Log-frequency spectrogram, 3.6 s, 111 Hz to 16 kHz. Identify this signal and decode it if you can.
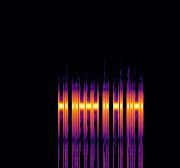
Morse code, heard as a keyed tone, about 36 wpm, 700 Hz. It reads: N2INF
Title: USA Call Signs - 5 Characters - 2x Character Spacing - 35wpm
